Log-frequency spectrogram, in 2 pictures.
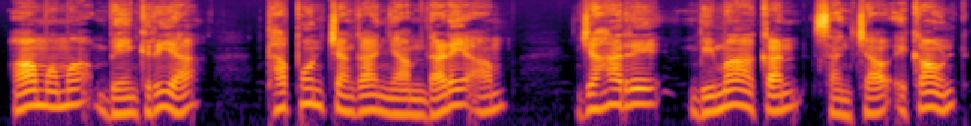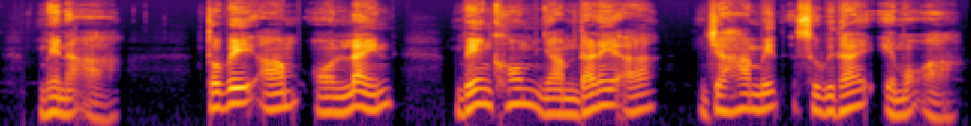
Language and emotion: Santali, neutral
